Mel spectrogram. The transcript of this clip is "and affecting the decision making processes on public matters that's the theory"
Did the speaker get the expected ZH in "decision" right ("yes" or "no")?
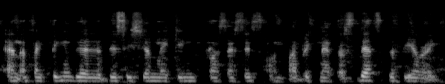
no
